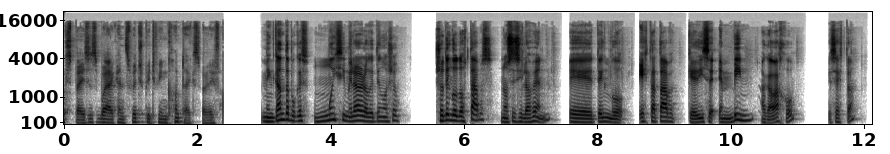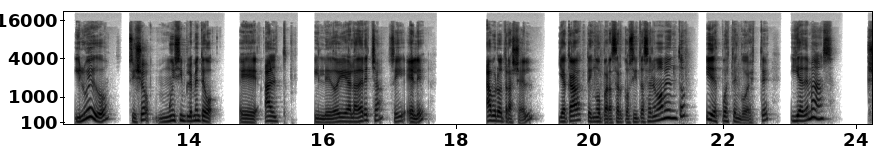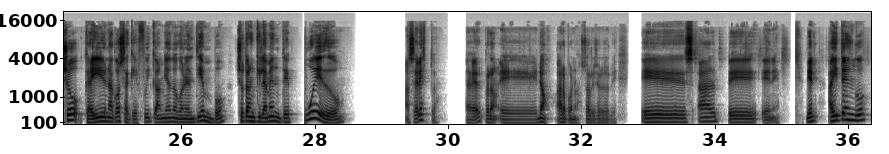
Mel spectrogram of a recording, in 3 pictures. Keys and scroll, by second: 5.3-6.4 typing, 11.6 Return, 16.0 l, 19.9-20.7 typing, 24.6 k, 29.8 n, 31.3-32.0 typing, 34.3 p, 35.3 n.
